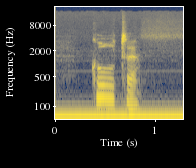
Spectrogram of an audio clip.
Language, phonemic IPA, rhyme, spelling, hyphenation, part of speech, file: Dutch, /ˈkul.tə/, -ultə, koelte, koel‧te, noun, Nl-koelte.ogg
- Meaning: 1. coolness, a cold, but not freezing temperature, possibly pleasant 2. a breeze; any kind of wind 3. cool, unshakable attitude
